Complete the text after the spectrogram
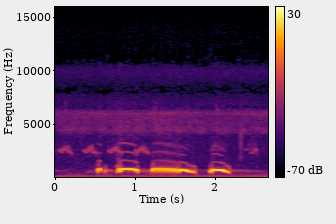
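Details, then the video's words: A single spotted dove decoy phrase used to attract birds: a short clipped note, then three rounded coos, the second longest and sliding downward at its end. Faint background hum. "pancingan burung balam/tekukur"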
